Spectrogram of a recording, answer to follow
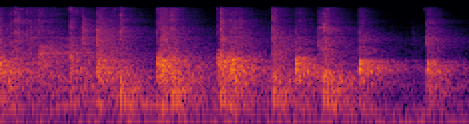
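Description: A small audience clapping: irregular sharp hand claps several times a second, dying away right at the end.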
